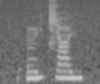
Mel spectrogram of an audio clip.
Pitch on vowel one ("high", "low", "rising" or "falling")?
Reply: rising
